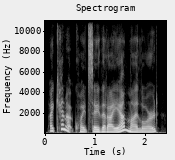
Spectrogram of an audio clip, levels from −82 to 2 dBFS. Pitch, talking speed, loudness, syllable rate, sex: 210 Hz, 225 wpm, -15 LUFS, 5.0 syllables/s, female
